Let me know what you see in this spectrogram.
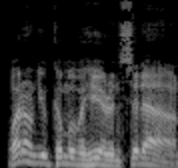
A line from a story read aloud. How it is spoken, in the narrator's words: I said to him rather loudly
